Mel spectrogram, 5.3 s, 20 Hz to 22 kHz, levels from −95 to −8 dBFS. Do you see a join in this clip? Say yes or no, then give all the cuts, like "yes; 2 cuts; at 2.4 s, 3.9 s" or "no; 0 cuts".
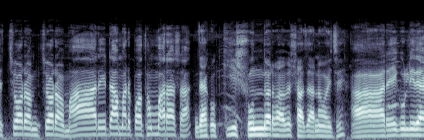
yes; 2 cuts; at 2.4 s, 4.3 s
